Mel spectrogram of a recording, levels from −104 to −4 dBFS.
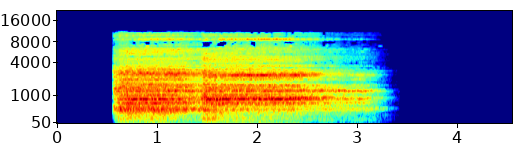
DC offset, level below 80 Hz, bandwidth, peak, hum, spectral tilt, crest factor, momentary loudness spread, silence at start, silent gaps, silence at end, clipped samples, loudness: under 0.1%; -60 dBFS; 11.5 kHz; 0 dBFS; none; -1 dB/octave; 14 dB; 18 LU; 0.55 s; none; 1.4 s; under 0.1%; -11 LUFS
